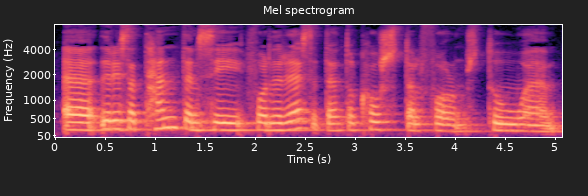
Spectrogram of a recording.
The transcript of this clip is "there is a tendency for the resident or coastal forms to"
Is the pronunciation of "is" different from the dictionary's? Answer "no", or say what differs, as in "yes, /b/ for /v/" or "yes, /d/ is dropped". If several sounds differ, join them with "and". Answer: yes, /s/ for /z/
